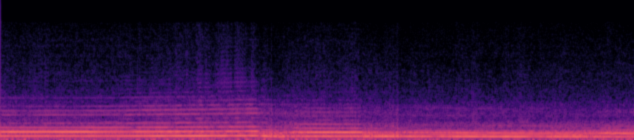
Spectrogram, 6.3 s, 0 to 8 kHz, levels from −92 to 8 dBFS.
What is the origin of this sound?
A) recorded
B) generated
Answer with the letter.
A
